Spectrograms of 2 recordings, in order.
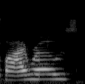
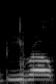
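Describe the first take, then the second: First: Biros said as BY-rohz; alternative pronunciation. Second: Biro said as BEE-roh; French-style pronunciation. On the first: Telling viewers the European name for Bics, biros pronounced BY-rohz. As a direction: say biros with an "eye" in the first syllable. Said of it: "however you pronounce it". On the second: Telling viewers the European name for Bics, biro pronounced BEE-roh. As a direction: say biro with an "ee" in the first syllable. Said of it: "however you say it with the French accent". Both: Shown as a demonstration.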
